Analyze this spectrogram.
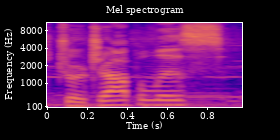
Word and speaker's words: Georgopoulos: Our theme song was created by Alexis Georgopoulos, rhymes with Metropolis.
